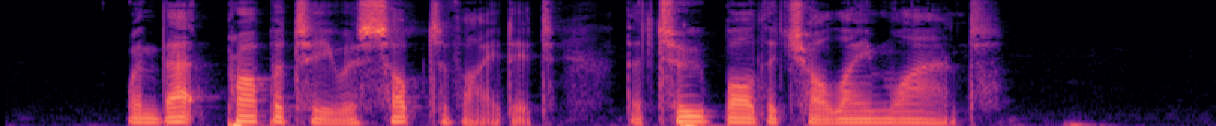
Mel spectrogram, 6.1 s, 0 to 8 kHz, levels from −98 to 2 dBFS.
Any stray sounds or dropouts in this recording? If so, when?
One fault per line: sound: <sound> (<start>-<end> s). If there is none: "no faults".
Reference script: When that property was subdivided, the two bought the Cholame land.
no faults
